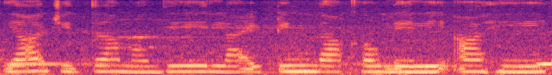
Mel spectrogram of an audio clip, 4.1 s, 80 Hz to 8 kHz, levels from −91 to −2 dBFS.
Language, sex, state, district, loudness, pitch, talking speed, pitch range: Marathi, female, Maharashtra, Washim, -14 LUFS, 225 Hz, 70 wpm, 220-230 Hz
